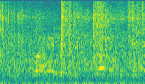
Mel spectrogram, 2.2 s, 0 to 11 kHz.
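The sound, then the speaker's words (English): A quick series of three or so sharp bangs, like demolition charges, evenly spaced about half a second apart, in old digital camera footage of Building 7 before the building falls. They sound muffled beneath a steady hiss of background noise. “You'll see the bangs go off, and then the building will fall free fall, just like in a demolition.”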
